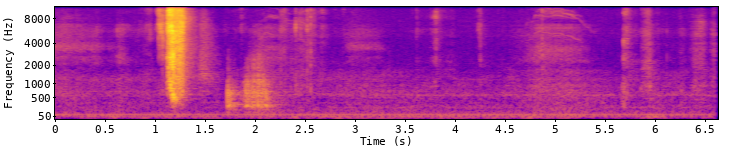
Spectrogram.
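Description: Masking tape pulled off its roll in one short, loud rip about a second in, followed by a duller, lower noise of the tape being handled. A few faint ticks follow over a steady low hum.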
